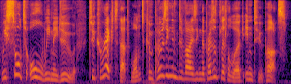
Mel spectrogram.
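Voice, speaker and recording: This streamer reads aloud with amusement and emphasis, tossing in casual asides and often dissolving into giggles. The voice is medium-pitched with big pitch swings, at a moderate pace.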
